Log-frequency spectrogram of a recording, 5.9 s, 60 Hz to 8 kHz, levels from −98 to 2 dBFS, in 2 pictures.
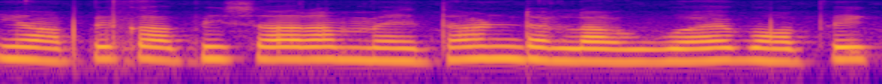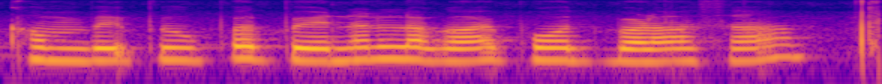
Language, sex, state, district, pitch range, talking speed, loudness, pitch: Hindi, female, Uttar Pradesh, Hamirpur, 235-260 Hz, 195 wpm, -19 LUFS, 250 Hz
